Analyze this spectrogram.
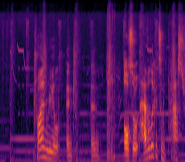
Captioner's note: blows raspberry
